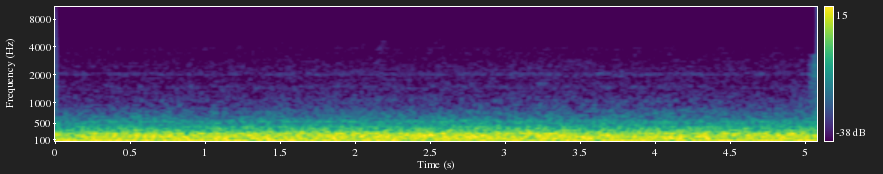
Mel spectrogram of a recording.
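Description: Southwest Airlines Boeing 737-7H4 taking off at San Jose, California: a loud, continuous low engine roar and rumble, dense and steady for the whole stretch, close and overpowering, with no voices.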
